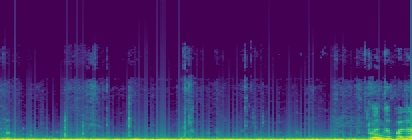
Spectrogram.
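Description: A car on the move with its engine running gives a steady low rumble throughout, close and continuous, with a brief burst of speech near the end.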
